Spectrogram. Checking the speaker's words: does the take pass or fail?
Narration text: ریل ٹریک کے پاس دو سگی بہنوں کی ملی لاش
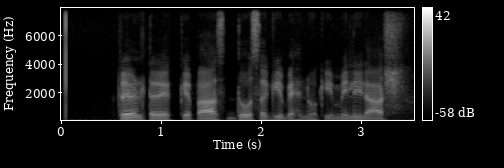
pass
